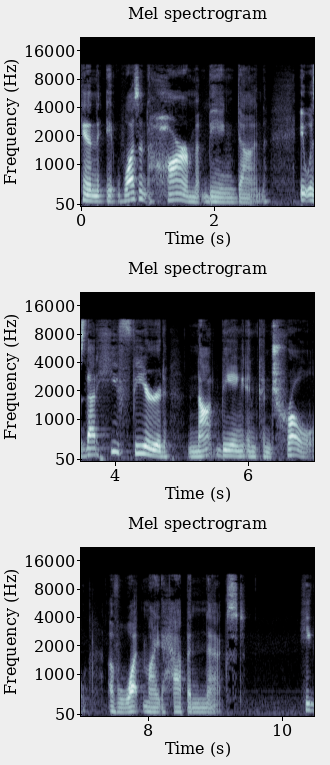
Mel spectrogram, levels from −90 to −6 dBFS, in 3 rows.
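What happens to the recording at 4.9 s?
Nothing happens at 4.9 s: the speech runs through that moment intact, with no dropout, click, distortion or other fault.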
